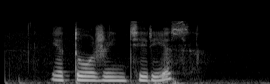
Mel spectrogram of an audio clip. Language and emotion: Russian, neutral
